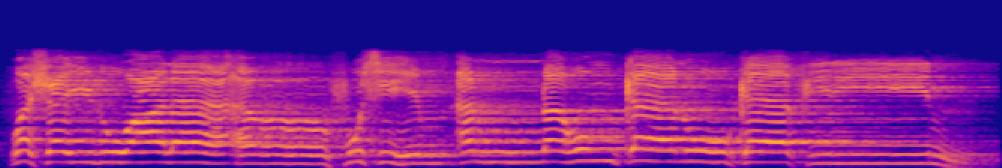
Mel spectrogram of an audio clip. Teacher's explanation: رويس بالإدغام وإمالة كافرين، وتمتنع هاء السكت على الإدغام.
